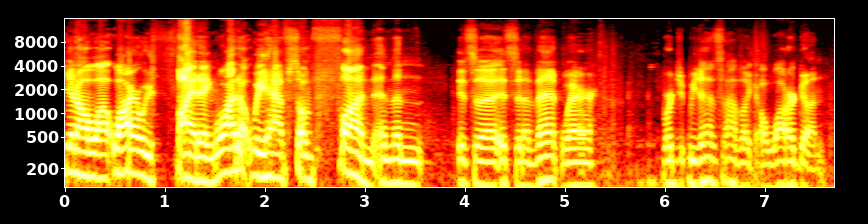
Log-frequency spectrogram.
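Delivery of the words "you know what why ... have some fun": put-on drunk voice, higher, louder. Retelling a game boss's message, imitating Kayla DeFame drunk. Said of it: "she sounded super drunk".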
